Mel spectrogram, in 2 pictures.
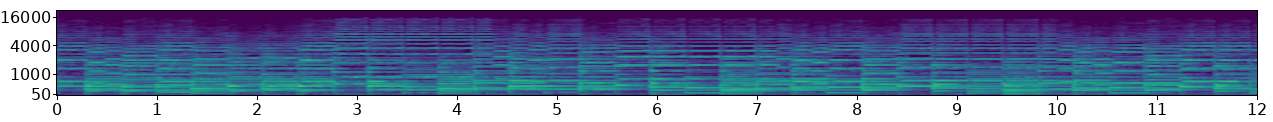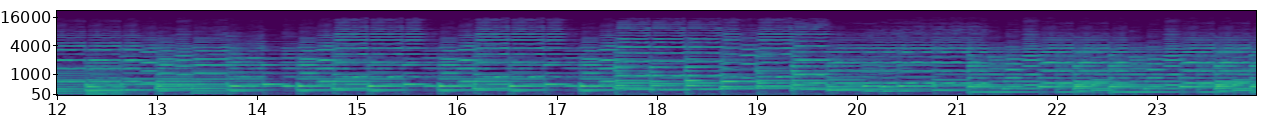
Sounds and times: Violin, fiddle: 0.0s - 23.9s.

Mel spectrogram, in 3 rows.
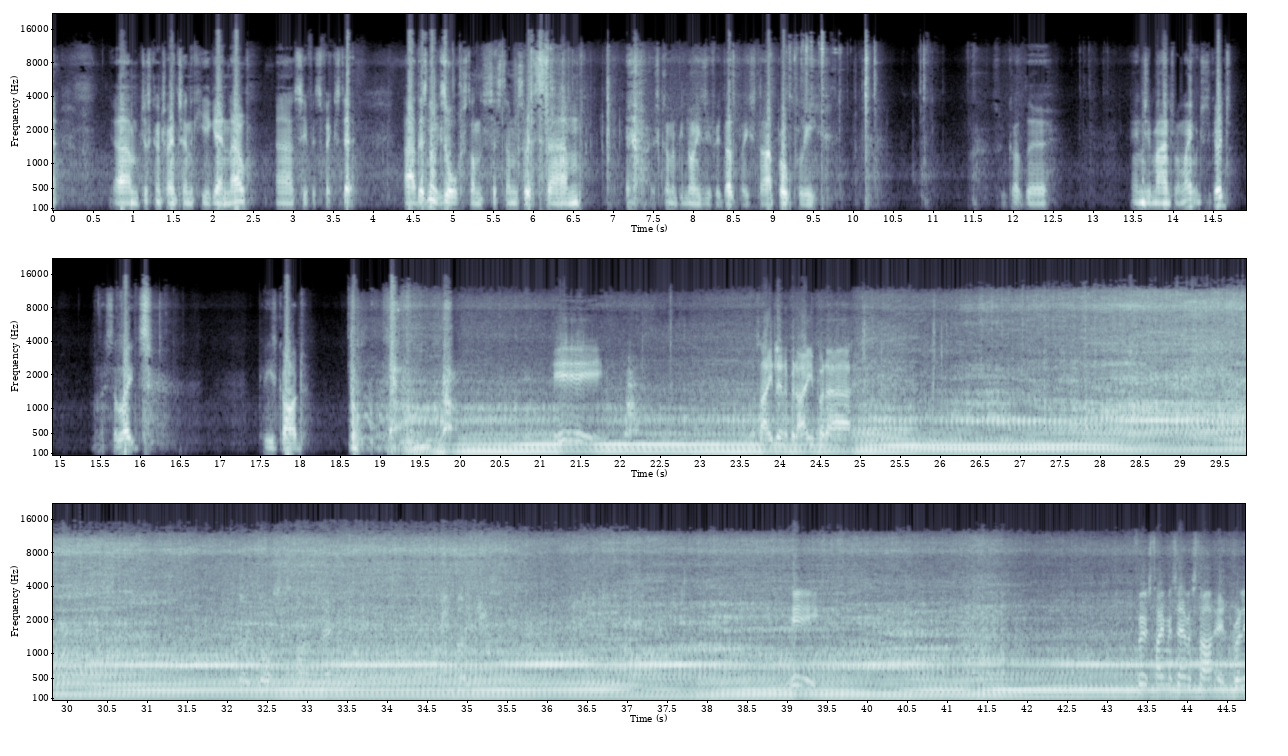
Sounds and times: Speech: 0.7s - 3.8s, 4.4s - 9.6s, 11.8s - 12.6s, 13.5s - 14.8s, 15.4s - 16.3s, 17.5s - 18.2s, 21.2s - 21.8s, 23.6s - 24.9s, 32.1s - 33.4s, 34.6s - 35.3s, 39.0s - 39.5s, 43.4s - 44.7s
Vehicle: 3.4s - 12.1s, 18.6s - 44.7s
Medium engine (mid frequency): 3.9s - 10.3s, 18.6s - 44.7s
Idling: 21.8s - 44.7s.

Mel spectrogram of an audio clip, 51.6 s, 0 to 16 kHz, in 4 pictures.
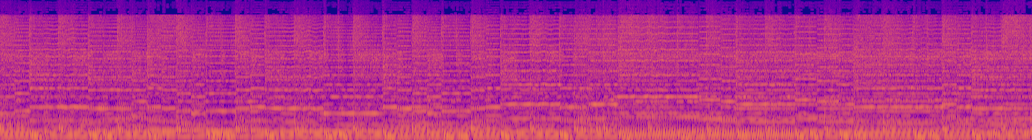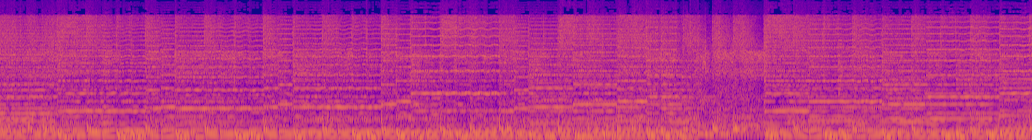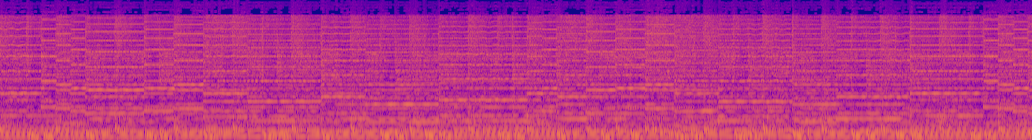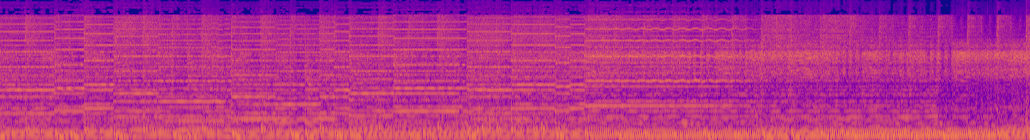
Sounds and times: Music: 0.0s - 51.5s.

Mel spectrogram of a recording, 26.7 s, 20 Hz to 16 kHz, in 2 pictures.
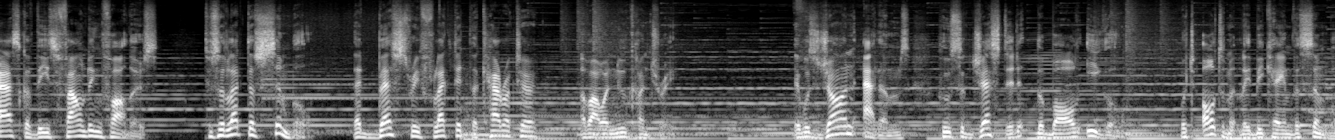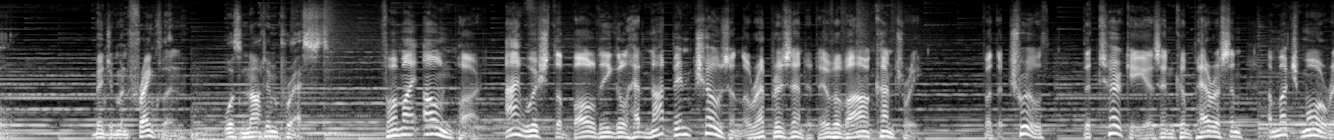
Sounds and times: Speech: 0.0s - 6.8s, 8.0s - 13.6s, 14.3s - 16.6s, 17.2s - 22.6s, 23.2s - 26.6s
Music: 0.0s - 26.6s.

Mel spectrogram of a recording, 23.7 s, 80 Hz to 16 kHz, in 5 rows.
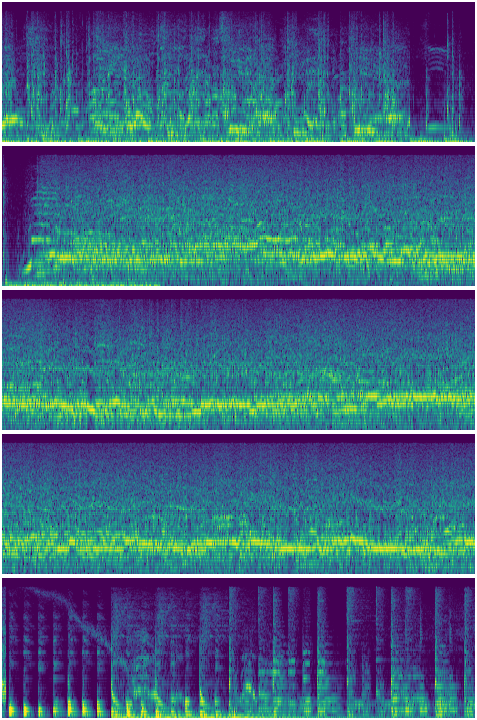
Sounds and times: Crowd: 0.0s - 19.0s
Cheering: 5.0s - 19.0s
Children shouting: 5.0s - 19.0s.

